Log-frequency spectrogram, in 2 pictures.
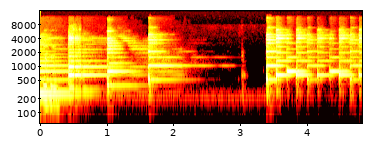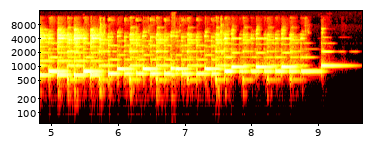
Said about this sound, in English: So you got the airplane, airport chime at the beginning.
